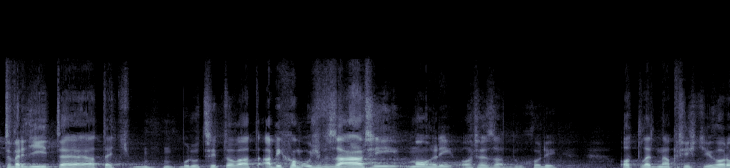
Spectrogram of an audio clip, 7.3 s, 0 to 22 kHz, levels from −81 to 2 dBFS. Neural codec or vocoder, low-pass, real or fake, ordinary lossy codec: autoencoder, 48 kHz, 128 numbers a frame, DAC-VAE, trained on Japanese speech; 14.4 kHz; fake; AAC, 64 kbps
